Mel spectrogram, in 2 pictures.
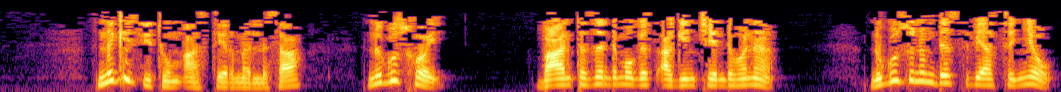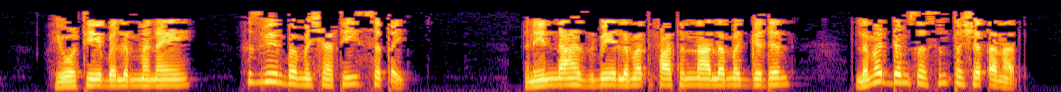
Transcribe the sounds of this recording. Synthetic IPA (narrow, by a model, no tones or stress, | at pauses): nɨɡisit̪ʰuma̰st̪ʰe̞ɾməlːɨsa | nɨɡusho̞j | bəant̪ʰəzənd̪mo̞ɡəsaɡɨɲt͡ʃe̞ɨnd̪əho̞nə | nɨɡusunɨmd̪əsːbijasːəɲːɛw | hiwɔt̪ʰe̞bəlɨmːənaje̞ | hɨzbe̞mbəməʃat̪ʰe̞jɪsət̪ʼəɲː | ʔɨne̞nːahɨzbe̞ləmət̪ʼfat̪ɨnːaləməɡəd̪əlː | əməd̪ːəmsəsɨnt̪ʰəʃɛt̪ʼəna̰l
